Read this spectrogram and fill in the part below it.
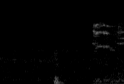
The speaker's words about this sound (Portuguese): Eu deixei aqui um pouco o, o microfone aberto para ver se, consegue, se vocês conseguem escutar o canto dos pássaros aqui que me rodeia num ambiente exatamente de paz.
